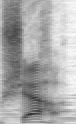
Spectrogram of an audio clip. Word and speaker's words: Scherer: Para muitos, assim como no caso de Emil Clemens Scherer, ou Scherrer, como era a pronúncia correta, a reintegração da Alsácia como território alemão foi um sonho que durou pouco.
